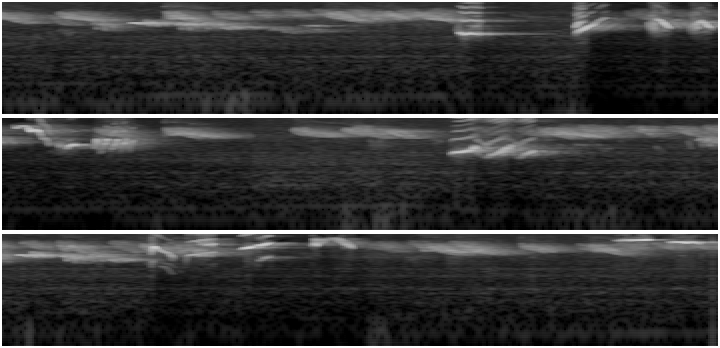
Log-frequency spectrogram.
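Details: Orange-headed thrush singing for songbird training, with repeated loud bursts of sharp, varied whistles, rapid slurs and clicks scattered through the recording, interleaved with a steady wash of high twittering notes.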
